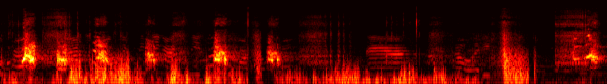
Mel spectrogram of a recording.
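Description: A dog barking repeatedly in short, sharp barks, with a drawn-out yelping call about four seconds in.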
